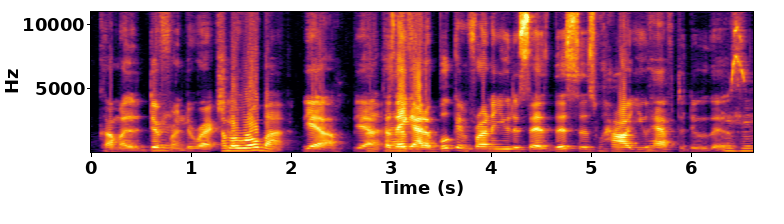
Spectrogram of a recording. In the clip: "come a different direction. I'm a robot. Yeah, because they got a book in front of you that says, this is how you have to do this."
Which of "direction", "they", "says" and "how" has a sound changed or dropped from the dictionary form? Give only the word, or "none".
direction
